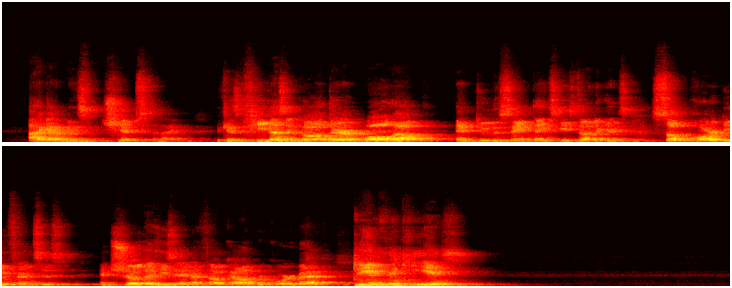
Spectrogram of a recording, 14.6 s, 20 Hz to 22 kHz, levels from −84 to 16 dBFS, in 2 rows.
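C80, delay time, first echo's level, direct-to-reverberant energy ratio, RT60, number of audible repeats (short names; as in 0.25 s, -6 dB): 6.0 dB, none, none, -5.0 dB, 0.95 s, none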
